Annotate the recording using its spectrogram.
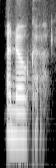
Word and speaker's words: Anoka: So on the main website for Anoka, and I looked up how to spell, like how to say this, so I know this is right. Anoka. – I heard it, and it's right.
